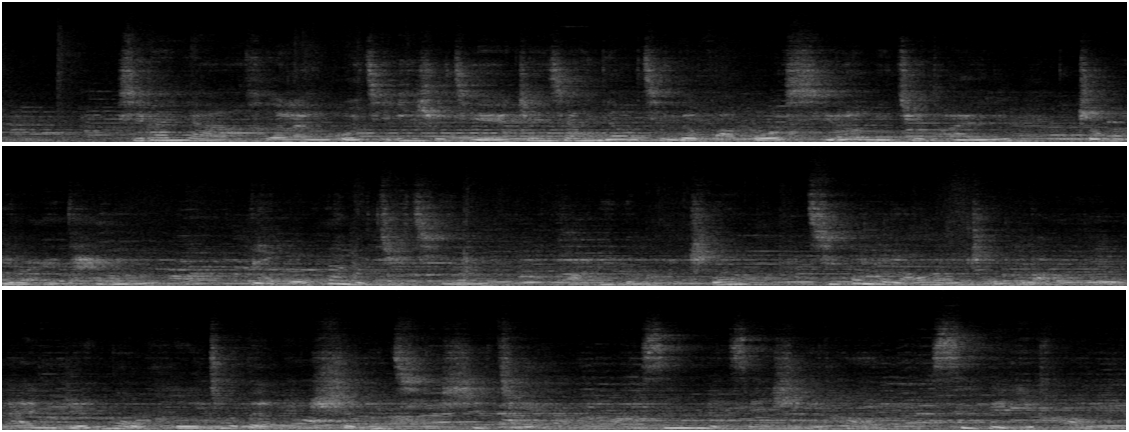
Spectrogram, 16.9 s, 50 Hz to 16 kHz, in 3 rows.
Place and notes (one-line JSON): {"title": "Ecological District Station - Couple quarrel shout", "date": "2012-02-25 18:33:00", "description": "Couple quarrel shout, in the MRT platform, Sony ECM-MS907, Sony Hi-MD MZ-RH1", "latitude": "22.68", "longitude": "120.31", "altitude": "19", "timezone": "Asia/Taipei"}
